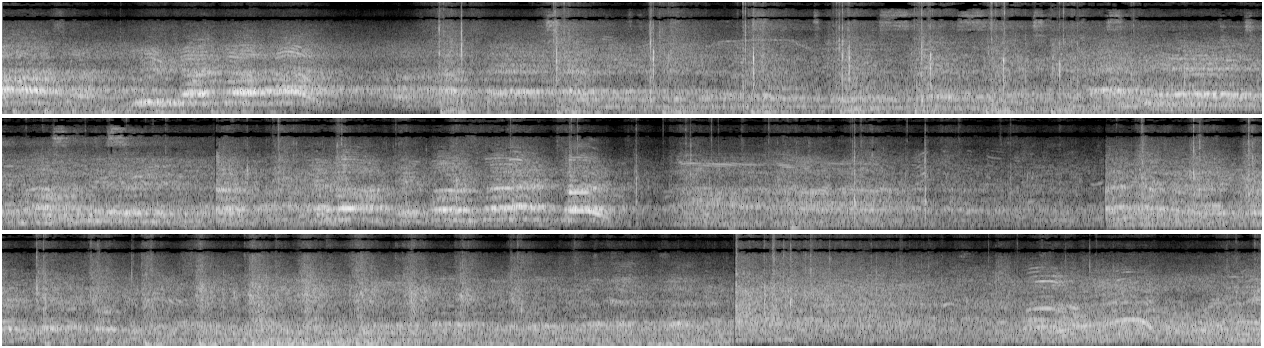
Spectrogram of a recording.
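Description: A large stadium crowd murmurs and calls out in the open air.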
